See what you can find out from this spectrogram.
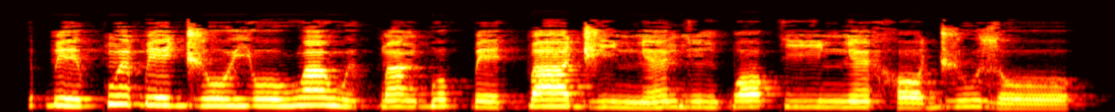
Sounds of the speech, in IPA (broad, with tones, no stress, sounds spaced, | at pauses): ɓ e˨ kʷ ɛ̃˦ ɓ e˧ d͡ʒ oː˧ j oː˧ w ã˦ w ɨ˨ ɡ͡b ã˧ ɡ͡b o˧ k͡p eː˨ ɡ͡b aː˧ d͡ʒ i˨ ɲ ɛ̃˨˦ ɡ ĩ˧ ɡ͡b ɔ˦ k iː˧ ɲ ɛ̃˧ h ɔ˨ d͡ʒ u˦ z oː˨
